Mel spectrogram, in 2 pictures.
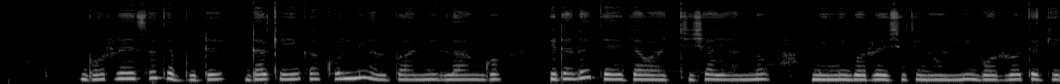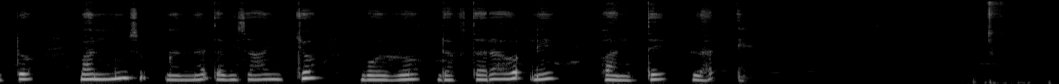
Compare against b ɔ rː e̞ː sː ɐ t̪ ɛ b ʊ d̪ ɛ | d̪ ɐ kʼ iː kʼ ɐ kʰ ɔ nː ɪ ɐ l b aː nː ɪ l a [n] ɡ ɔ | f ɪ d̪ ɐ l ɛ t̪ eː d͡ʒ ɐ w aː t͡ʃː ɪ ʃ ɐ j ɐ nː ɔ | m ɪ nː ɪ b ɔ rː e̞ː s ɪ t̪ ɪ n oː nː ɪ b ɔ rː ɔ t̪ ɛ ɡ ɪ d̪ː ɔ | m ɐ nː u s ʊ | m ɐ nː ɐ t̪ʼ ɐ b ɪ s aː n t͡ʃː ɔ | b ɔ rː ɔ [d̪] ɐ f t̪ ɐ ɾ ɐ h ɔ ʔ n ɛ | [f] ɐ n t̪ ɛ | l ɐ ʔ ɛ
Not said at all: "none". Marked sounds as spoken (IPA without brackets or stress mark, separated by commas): ŋ, d̪, f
